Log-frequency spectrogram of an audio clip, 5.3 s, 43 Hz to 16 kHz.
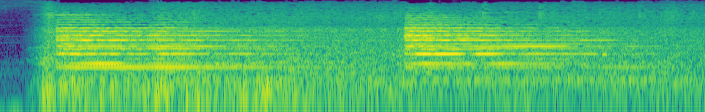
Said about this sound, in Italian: E ogni giorno questa settimana per 10 minuti le campane suoneranno nella cattedrale anglicana di San Giorgio a Cape Town, proprio in memoria di Tutu.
